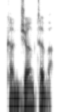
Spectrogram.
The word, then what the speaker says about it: conjunctiva: First, let's practice its pronunciation: conjunctiva.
